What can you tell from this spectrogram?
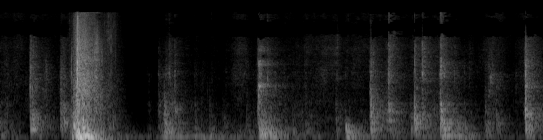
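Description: A loud crash as a person runs into an interior door about a second in, followed by several shorter thumps and knocks.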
